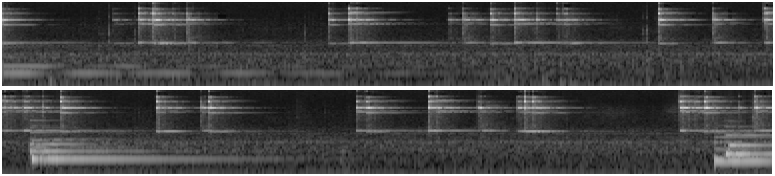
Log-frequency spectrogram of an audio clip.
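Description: Small handbells rung by several players in sparse, irregular strokes, each a short, bright ring, over a faint steady high tone. A lower, longer-ringing tone sounds three times: at the start, about eight seconds in, and near the end.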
